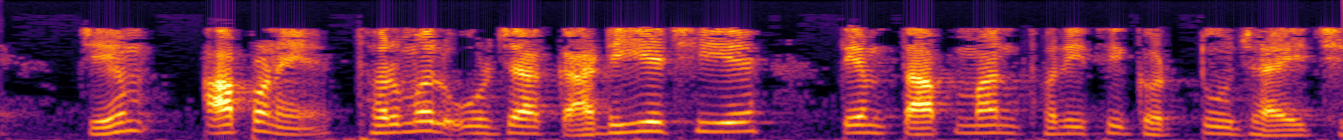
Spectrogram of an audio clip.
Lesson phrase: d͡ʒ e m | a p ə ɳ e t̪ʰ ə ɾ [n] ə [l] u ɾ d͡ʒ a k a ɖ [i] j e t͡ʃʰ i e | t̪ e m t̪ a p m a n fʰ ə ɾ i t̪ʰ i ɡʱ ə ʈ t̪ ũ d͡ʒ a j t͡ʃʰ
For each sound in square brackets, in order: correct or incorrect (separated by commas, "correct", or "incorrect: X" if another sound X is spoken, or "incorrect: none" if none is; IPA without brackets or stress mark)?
incorrect: m, correct, correct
